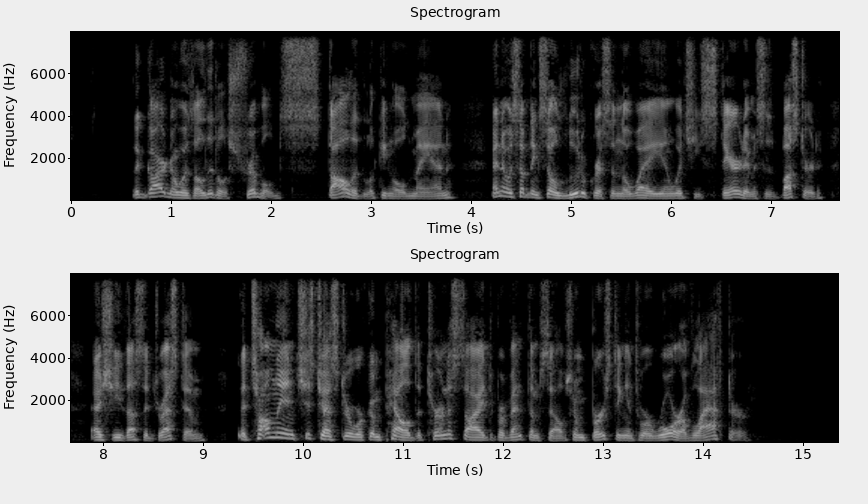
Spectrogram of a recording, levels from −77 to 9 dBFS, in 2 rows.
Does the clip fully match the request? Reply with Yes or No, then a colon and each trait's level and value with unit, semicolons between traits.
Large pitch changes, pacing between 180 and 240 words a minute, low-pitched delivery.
Yes: wide, 5.9 semitones; average, 195 wpm; low, 120 Hz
